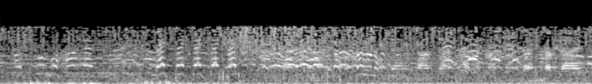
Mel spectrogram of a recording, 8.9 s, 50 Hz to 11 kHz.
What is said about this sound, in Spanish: Es la noche del 21 de septiembre de 2022, frente a las costas de Libia, en aguas internacionales en un lugar indeterminado del Mediterráneo central. 76 personas son rescatadas. Me encuentro en una de las lanchas de rescate.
